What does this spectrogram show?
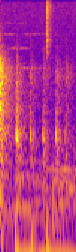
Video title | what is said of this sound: Cowboys get COMMANDING win over Washington!!!! Season Saved?? | I'm knocking on wood right now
